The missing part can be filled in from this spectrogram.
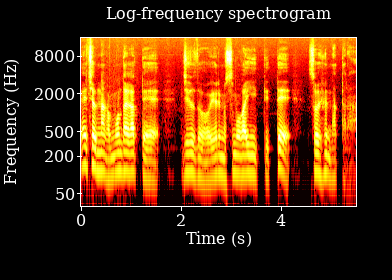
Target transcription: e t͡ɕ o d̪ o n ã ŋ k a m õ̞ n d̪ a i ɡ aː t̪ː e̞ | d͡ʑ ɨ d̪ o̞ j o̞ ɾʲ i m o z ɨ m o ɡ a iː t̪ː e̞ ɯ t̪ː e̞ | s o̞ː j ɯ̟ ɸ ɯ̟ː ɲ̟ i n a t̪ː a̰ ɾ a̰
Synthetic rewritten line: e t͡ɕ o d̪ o n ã ŋ k a m õ̞ n d̪ a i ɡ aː t̪ː e̞ | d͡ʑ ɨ d̪ o̞ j o̞ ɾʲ i m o s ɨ m o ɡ a iː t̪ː e̞ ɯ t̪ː e̞ | s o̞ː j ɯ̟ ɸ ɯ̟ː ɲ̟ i n a t̪ː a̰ ɾ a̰

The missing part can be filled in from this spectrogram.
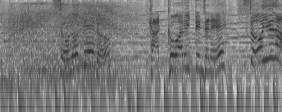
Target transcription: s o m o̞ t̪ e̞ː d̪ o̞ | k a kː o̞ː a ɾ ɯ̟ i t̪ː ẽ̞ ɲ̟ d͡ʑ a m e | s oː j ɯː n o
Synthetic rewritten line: s o n o̞ t̪ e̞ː d̪ o̞ | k a kː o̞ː a ɾ ɯ̟ i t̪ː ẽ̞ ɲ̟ d͡ʑ a n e | s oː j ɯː n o

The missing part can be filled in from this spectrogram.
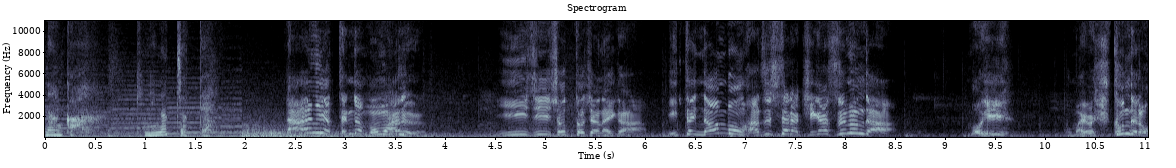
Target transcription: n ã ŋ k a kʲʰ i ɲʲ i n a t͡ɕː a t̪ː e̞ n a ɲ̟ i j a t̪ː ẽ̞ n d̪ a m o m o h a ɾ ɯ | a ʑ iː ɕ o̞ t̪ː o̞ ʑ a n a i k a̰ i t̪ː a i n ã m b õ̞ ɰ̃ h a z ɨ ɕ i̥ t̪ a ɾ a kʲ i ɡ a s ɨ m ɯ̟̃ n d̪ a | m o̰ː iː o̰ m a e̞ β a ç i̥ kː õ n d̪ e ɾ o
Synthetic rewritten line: n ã ŋ k a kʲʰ i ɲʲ i n a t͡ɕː a t̪ː e̞ n a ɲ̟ i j a t̪ː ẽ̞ n d̪ a m o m o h a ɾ ɯ | i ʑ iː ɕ o̞ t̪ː o̞ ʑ a n a i k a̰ i t̪ː a i n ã m b õ̞ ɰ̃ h a z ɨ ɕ i̥ t̪ a ɾ a kʲ i ɡ a s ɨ m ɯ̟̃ n d̪ a | m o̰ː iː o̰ m a e̞ β a ç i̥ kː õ n d̪ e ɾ o

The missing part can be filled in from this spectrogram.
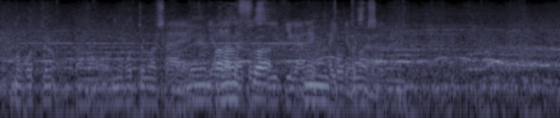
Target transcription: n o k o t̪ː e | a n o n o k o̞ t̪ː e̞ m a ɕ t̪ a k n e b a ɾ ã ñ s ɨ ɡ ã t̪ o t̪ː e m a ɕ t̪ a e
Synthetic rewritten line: n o k o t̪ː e | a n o n o k o̞ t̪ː e̞ m a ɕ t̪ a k n e b a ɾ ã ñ s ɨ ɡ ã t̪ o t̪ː e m a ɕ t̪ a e

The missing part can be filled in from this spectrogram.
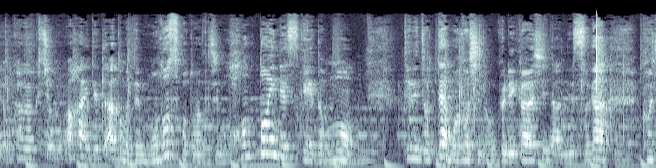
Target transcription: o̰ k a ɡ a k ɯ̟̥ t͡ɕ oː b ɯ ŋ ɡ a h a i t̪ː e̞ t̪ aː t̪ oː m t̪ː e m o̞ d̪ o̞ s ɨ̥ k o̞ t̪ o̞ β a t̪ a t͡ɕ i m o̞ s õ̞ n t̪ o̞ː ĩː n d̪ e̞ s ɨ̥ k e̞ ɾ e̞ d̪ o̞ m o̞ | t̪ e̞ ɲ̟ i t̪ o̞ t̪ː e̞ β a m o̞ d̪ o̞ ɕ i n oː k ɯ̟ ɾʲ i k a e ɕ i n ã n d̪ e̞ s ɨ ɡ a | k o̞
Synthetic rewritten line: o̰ k a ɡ a k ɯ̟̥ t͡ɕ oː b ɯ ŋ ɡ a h a i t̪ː e̞ t̪ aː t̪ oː m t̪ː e m o̞ d̪ o̞ s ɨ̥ k o̞ t̪ o̞ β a t̪ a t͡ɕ i m o̞ h õ̞ n t̪ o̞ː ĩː n d̪ e̞ s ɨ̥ k e̞ ɾ e̞ d̪ o̞ m o̞ | t̪ e̞ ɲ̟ i t̪ o̞ t̪ː e̞ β a m o̞ d̪ o̞ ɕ i n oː k ɯ̟ ɾʲ i k a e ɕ i n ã n d̪ e̞ s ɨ ɡ a | k o̞

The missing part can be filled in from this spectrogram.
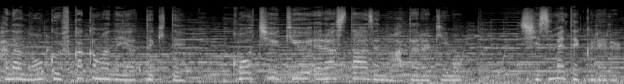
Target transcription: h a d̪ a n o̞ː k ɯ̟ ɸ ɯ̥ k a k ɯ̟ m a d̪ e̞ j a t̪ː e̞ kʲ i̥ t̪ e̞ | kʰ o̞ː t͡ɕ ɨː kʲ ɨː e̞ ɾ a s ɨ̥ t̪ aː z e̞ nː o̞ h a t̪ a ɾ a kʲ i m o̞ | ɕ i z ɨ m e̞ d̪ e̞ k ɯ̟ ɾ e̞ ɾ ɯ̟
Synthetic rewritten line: h a d̪ a n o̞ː k ɯ̟ ɸ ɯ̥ k a k ɯ̟ m a d̪ e̞ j a t̪ː e̞ kʲ i̥ t̪ e̞ | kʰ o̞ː t͡ɕ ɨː kʲ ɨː e̞ ɾ a s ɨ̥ t̪ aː z e̞ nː o̞ h a t̪ a ɾ a kʲ i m o̞ | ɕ i z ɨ m e̞ t̪ e̞ k ɯ̟ ɾ e̞ ɾ ɯ̟

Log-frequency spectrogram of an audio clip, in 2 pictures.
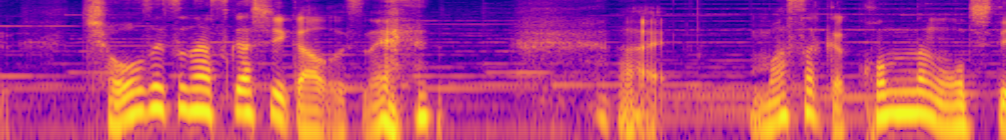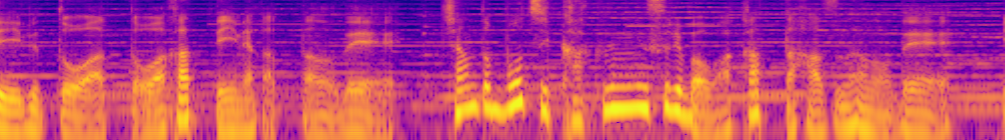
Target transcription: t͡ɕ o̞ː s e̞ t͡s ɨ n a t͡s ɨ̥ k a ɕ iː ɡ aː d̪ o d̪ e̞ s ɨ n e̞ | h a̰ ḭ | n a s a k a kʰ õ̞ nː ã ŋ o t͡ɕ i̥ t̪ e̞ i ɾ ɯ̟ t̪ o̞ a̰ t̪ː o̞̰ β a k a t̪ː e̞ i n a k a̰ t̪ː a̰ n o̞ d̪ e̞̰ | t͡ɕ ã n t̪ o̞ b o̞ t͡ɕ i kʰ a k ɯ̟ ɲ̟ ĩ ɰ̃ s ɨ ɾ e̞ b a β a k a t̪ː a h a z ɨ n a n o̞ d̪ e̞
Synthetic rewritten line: t͡ɕ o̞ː s e̞ t͡s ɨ n a t͡s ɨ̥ k a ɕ iː k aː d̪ o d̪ e̞ s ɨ n e̞ | h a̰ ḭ | m a s a k a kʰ õ̞ nː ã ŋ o t͡ɕ i̥ t̪ e̞ i ɾ ɯ̟ t̪ o̞ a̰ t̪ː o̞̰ β a k a t̪ː e̞ i n a k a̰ t̪ː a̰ n o̞ d̪ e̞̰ | t͡ɕ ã n t̪ o̞ b o̞ t͡ɕ i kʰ a k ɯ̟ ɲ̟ ĩ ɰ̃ s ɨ ɾ e̞ b a β a k a t̪ː a h a z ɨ n a n o̞ d̪ e̞

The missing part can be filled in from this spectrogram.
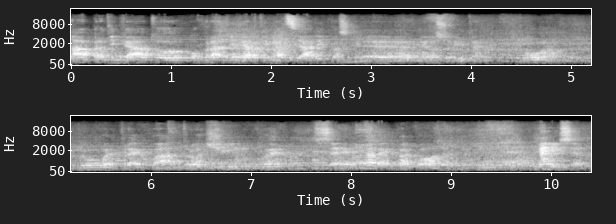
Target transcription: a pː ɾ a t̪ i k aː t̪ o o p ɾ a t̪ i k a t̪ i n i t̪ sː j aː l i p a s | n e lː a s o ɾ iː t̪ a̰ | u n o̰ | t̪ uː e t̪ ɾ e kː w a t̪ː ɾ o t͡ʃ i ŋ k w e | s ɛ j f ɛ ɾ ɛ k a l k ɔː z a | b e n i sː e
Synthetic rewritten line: a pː ɾ a t̪ i k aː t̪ o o p ɾ a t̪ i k a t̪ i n a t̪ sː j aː l i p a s | n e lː a s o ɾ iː t̪ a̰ | u n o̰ | d̪ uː e t̪ ɾ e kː w a t̪ː ɾ o t͡ʃ i ŋ k w e | s ɛ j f a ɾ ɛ k a l k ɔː z a | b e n i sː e

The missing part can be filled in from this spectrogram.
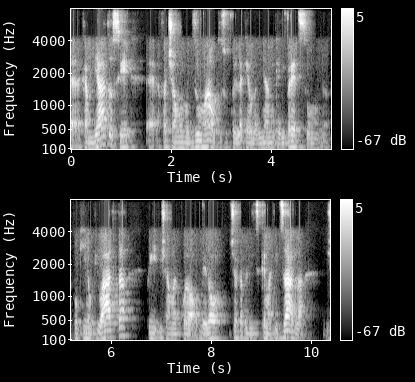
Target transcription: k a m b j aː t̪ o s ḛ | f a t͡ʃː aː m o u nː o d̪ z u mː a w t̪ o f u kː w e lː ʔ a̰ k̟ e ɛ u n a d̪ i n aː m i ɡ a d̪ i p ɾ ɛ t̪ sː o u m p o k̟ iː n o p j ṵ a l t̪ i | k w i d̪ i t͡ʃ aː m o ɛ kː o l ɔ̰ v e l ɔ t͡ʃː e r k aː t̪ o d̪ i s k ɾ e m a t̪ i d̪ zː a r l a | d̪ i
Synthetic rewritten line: k a m b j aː t̪ o s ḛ | f a t͡ʃː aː m o u n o d̪ z u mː a w t̪ o s u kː w e lː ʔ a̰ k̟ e ɛ u n a d̪ i n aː m i k a d̪ i p ɾ ɛ t̪ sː o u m p o k̟ iː n o p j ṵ a l t̪ a | k w i d̪ i t͡ʃ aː m o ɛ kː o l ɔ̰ v e l ɔ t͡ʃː e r k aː t̪ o d̪ i s k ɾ e m a t̪ i d̪ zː a r l a | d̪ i

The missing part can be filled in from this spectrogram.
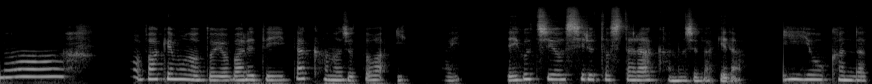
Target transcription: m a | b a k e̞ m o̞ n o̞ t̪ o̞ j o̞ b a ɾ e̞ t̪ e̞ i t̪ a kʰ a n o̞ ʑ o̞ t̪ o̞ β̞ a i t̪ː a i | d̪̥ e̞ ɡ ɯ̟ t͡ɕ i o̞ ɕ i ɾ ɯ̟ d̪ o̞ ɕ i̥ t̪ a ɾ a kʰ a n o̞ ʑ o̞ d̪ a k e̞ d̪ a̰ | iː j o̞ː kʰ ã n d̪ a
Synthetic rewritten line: n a | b a k e̞ m o̞ n o̞ t̪ o̞ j o̞ b a ɾ e̞ t̪ e̞ i t̪ a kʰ a n o̞ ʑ o̞ t̪ o̞ β̞ a i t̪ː a i | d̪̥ e̞ ɡ ɯ̟ t͡ɕ i o̞ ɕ i ɾ ɯ̟ t̪ o̞ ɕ i̥ t̪ a ɾ a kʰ a n o̞ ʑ o̞ d̪ a k e̞ d̪ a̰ | iː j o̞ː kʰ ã n d̪ a

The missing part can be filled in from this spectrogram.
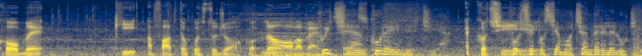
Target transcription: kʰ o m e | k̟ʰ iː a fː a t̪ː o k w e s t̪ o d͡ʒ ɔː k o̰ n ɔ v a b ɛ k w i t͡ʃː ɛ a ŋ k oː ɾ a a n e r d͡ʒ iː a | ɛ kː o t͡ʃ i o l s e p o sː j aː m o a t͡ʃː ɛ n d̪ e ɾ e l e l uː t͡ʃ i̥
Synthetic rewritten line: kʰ o m e | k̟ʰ i a fː a t̪ː o k w e s t̪ o d͡ʒ ɔː k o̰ n ɔ v a b ɛ k w i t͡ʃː ɛ a ŋ k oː ɾ a e n e r d͡ʒ iː a | ɛ kː o t͡ʃ i o r s e p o sː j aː m o a t͡ʃː ɛ n d̪ e ɾ e l e l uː t͡ʃ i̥

